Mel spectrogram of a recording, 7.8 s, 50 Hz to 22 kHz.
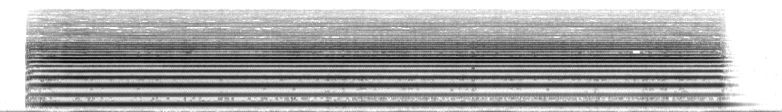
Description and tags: Part of the Good-sounds dataset of monophonic instrumental sounds.
instrument::violin
note::E
octave::4
midi note::52
good-sounds-id::1452
dynamic_level::mf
